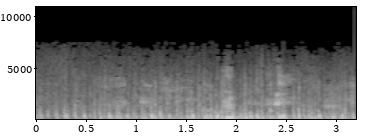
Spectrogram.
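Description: Rapid, steady drumming of a horse's hooves, fairly loud, as a horse and rider gallop in from the east to an outlaw camp in the hills. It is a continuous rhythmic beat with no one speaking.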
